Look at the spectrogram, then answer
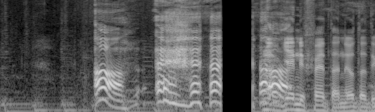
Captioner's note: laughs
